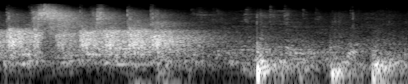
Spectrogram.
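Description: A loud rushing noise for about the first two seconds, then three heavy thuds, about half a second apart, of a wushu performer's feet stamping on the carpeted competition floor.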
